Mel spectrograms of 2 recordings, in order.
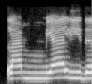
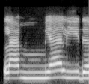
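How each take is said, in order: No difference in how they are said.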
